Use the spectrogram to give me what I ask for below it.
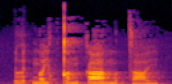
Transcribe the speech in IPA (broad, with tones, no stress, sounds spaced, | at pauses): l ɪ˧ k̚ n̪ ɐ˨˥ j ʊ˧ k̚ t̪ ɐ˨˧ ŋ k aː˨ n̪ ɐ˨ t̚ s aː˨˩ j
